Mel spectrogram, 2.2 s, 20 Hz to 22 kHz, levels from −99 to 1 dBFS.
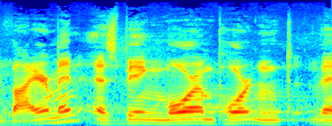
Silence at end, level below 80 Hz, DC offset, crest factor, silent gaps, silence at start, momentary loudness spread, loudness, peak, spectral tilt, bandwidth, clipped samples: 0 s; -70 dBFS; under 0.1%; 16 dB; none; 0 s; 7 LU; -18 LUFS; -2 dBFS; -2 dB/octave; 17 kHz; under 0.1%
